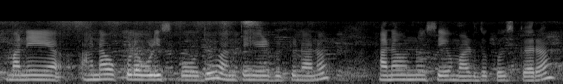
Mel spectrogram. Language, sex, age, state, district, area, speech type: Kannada, female, 30-45, Karnataka, Dakshina Kannada, rural, spontaneous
